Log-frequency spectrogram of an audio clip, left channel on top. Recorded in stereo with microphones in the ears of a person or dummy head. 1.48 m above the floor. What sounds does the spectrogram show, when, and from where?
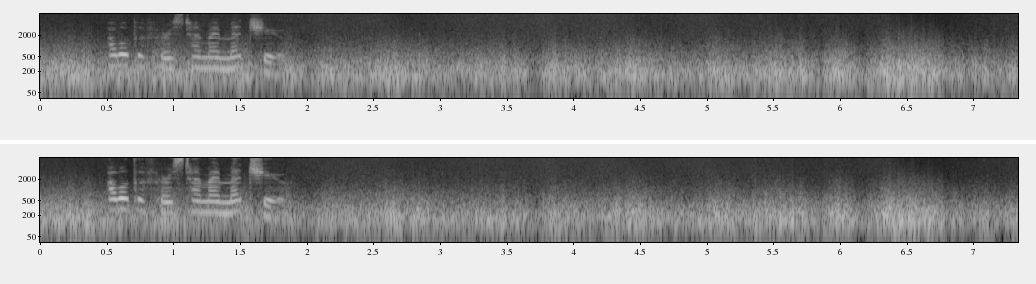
0.5 s a woman speaking: 55° right (ahead or behind)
